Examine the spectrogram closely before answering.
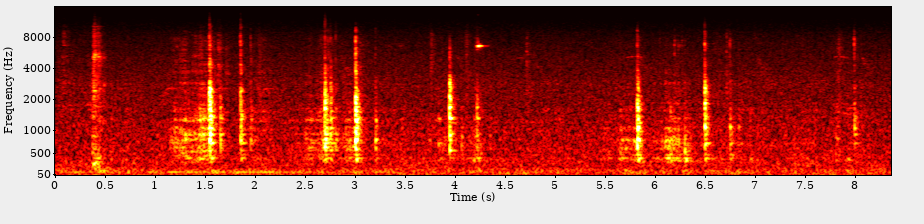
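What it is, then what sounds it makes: Steel ball in a bamboo tilt maze. A steel ball rolls across the wooden board of a hand-tilted bamboo labyrinth maze, with a soft rolling rumble between ticks. It strikes the walls in about ten short, sharp clicks, some close together in pairs, each dying away almost at once.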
